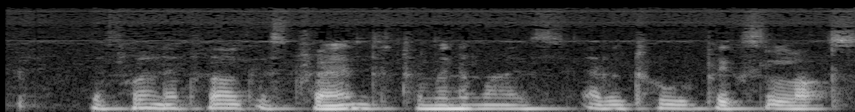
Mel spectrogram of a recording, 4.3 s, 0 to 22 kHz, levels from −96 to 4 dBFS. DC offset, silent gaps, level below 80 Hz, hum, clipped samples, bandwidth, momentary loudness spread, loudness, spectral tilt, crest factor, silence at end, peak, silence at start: under 0.1%; none; -56 dBFS; none; under 0.1%; 15.5 kHz; 9 LU; -22 LUFS; -8.5 dB/octave; 16 dB; 0 s; -4 dBFS; 0.1 s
